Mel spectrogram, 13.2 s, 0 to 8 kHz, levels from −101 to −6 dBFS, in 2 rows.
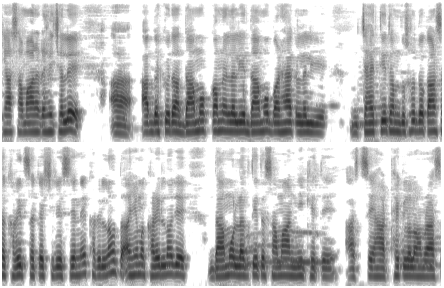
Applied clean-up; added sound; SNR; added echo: classical method Wiener filter.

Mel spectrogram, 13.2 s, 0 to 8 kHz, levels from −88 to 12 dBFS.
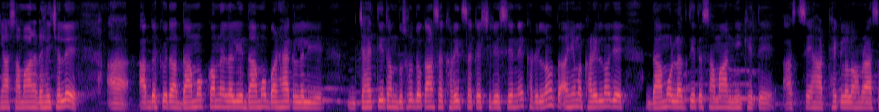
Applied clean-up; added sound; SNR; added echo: none; Dog; 19 dB; none.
